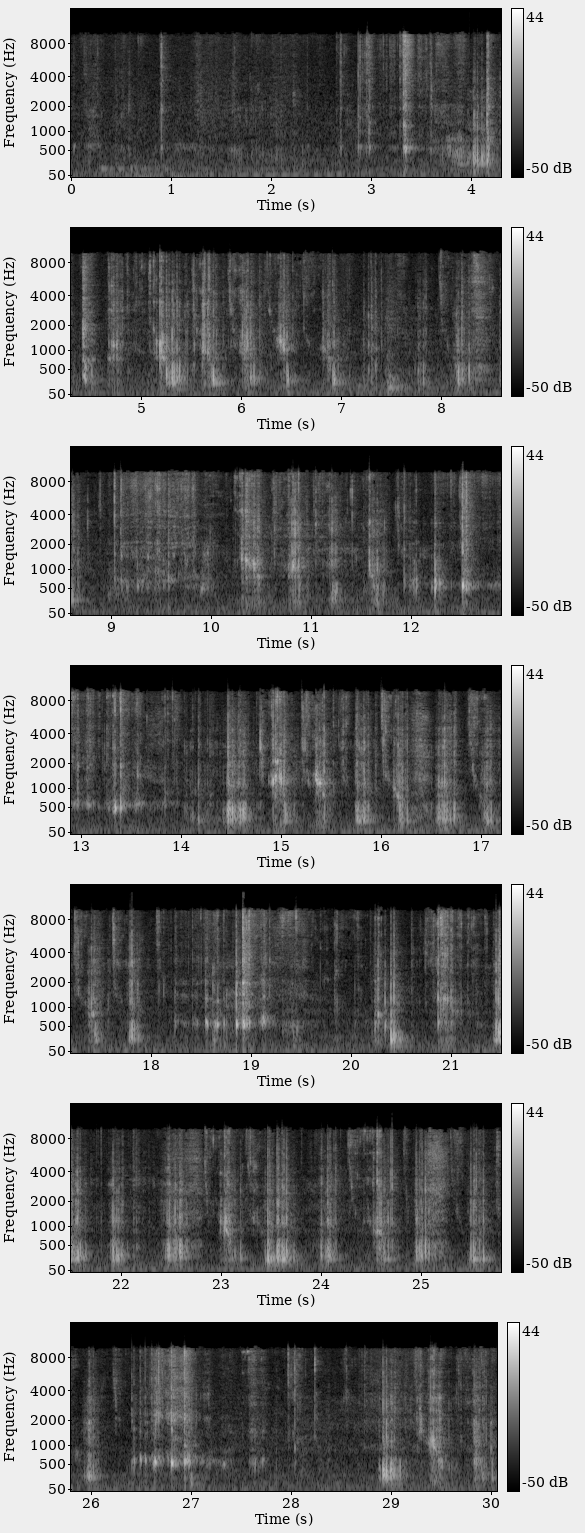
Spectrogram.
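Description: A block of ice in a clear plastic bag being squeezed and broken by hand: a long, irregular run of sharp cracks and crunches that begins a couple of seconds in, several a second at times.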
